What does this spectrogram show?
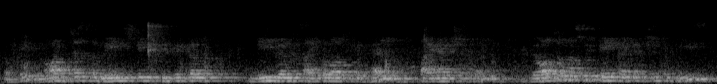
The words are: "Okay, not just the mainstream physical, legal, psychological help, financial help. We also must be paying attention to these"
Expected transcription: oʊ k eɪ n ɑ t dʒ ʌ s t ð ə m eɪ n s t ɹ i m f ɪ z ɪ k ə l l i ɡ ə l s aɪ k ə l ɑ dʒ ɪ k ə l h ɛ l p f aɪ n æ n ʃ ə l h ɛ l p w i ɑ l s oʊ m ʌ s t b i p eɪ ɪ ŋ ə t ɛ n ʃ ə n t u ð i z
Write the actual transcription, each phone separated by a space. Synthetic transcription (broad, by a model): oʊ k eɪ n ɑ t dʒ ʌ s t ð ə m eɪ n s t i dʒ f ɪ z ɪ k ə l l i ɡ ə l s aɪ k ə l ɑ dʒ ɪ k ə l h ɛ l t f aɪ n æ n ʃ ə l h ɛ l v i ɑ l s oʊ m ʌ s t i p eɪ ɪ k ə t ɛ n ʃ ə n t u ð i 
